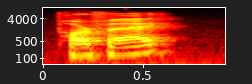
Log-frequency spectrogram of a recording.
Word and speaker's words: parfait: Give me one other word that ends with a silent T. Billy can help you out. – Parfait? – Yes.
